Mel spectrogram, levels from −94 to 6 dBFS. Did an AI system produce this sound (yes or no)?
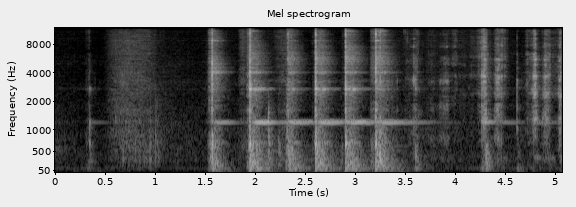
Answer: yes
